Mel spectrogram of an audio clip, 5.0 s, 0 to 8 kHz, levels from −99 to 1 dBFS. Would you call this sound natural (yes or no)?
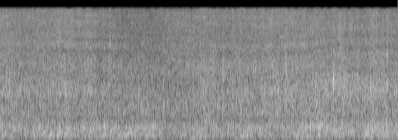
yes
